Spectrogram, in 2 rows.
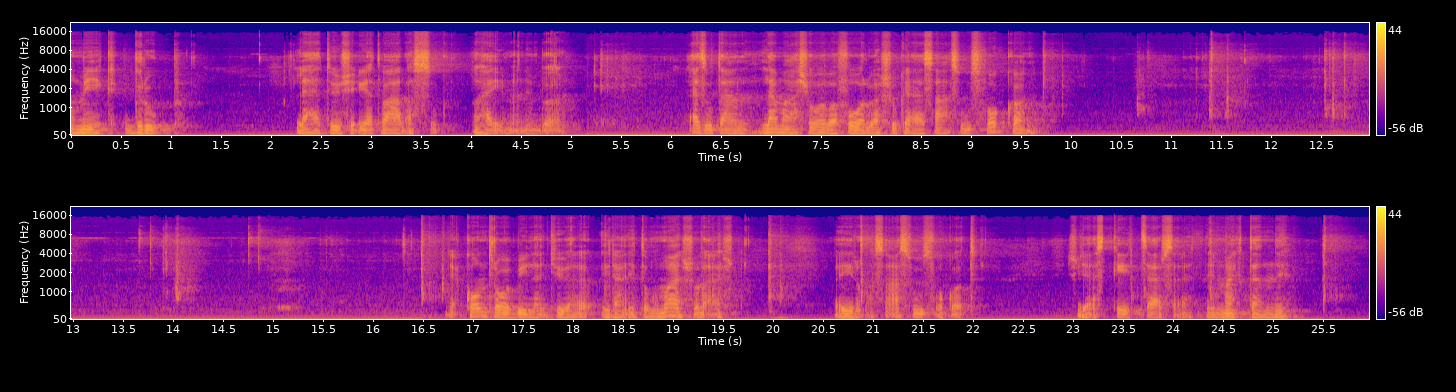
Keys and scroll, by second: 11.3 q, 18.8-19.9 typing, 20.8 Return, 23.5 2, 24.3 x, 25.4 Return.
